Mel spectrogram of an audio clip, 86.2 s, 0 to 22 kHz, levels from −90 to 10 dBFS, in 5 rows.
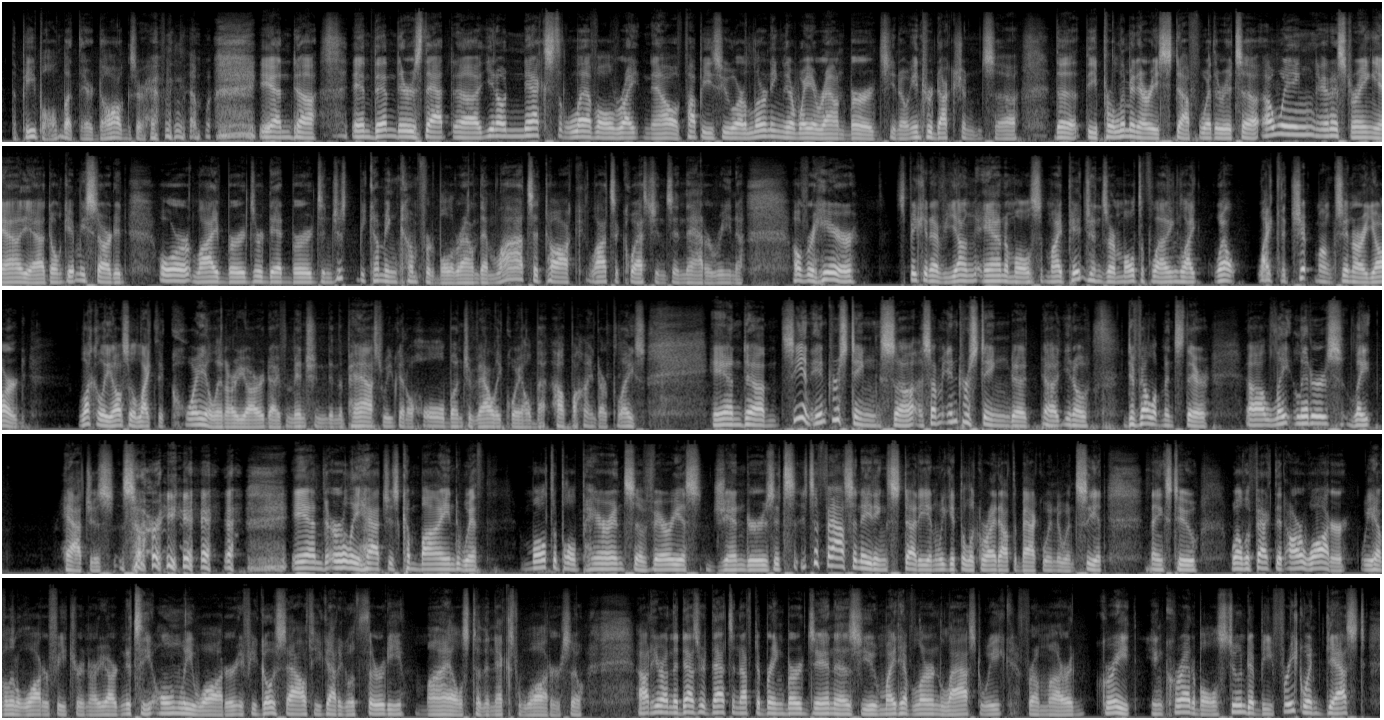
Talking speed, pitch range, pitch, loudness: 160 wpm, 120-160 Hz, 140 Hz, -20 LUFS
